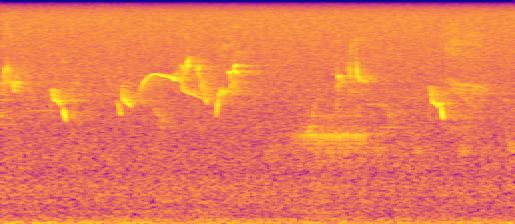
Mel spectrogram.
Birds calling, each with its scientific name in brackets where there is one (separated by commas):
Eastern Wood-Pewee (Contopus virens), Gray Catbird (Dumetella carolinensis), unidentified bird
